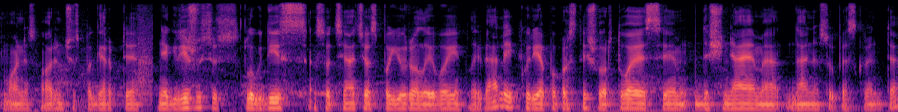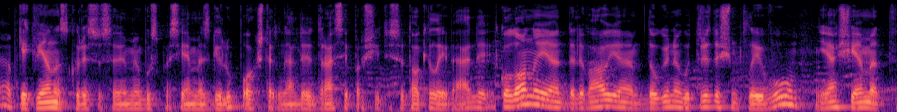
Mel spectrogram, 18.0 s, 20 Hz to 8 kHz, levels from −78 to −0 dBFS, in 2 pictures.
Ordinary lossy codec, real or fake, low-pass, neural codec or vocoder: Opus, 64 kbps; real; 7.2 kHz; none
